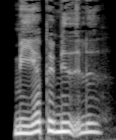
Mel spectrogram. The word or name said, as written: merebemidlet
